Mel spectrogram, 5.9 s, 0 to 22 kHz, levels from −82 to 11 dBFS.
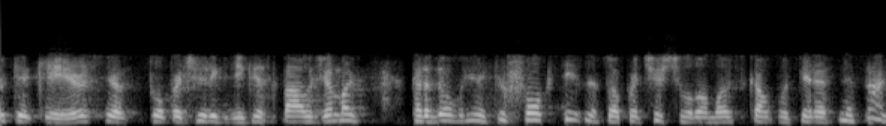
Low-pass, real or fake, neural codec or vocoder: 7.2 kHz; fake; codec, 16 kHz, 1.1 kbps, Voila-Tokenizer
